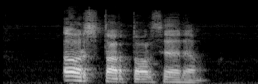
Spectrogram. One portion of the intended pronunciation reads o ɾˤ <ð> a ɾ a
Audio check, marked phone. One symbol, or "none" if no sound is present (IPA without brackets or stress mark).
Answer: θ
